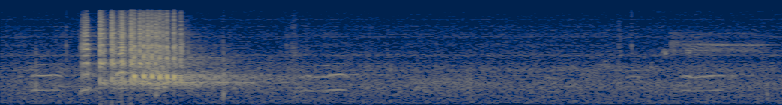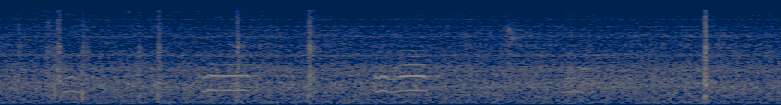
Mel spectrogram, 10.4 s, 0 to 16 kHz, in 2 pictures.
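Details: A sandhill crane, recorded 30 March 2015, opens with one loud rattling, trumpeting call near the start, followed by long quiet stretches holding only faint, scattered distant notes.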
